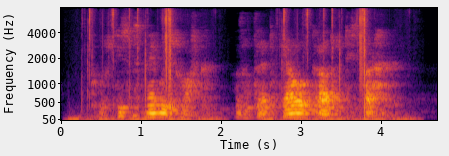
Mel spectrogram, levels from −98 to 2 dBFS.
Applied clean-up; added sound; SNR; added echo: none; Packing tape, duct tape; 12 dB; reverberation time 0.6 s.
